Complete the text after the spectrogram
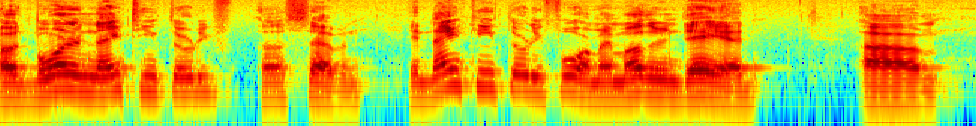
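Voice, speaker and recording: Speaks with an Upper Midwest accent. The pace is moderate. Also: man. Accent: Upper Midwest American. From US Midwest (Madison, Wisconsin). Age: 80s+. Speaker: author. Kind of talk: public talk. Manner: halting.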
